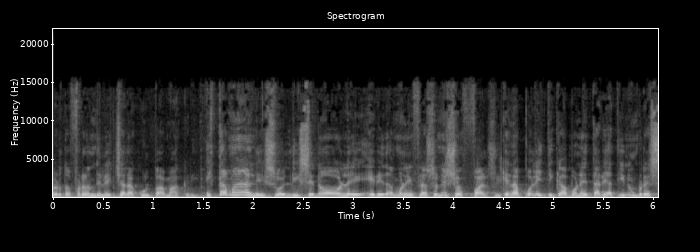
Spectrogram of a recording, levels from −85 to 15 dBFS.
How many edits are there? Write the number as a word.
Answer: two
